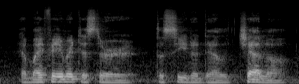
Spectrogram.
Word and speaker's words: tocino del cielo: Yeah, my favorite is their tocino del cielo, or as the Spanish pronounce it, tocino del cielo.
